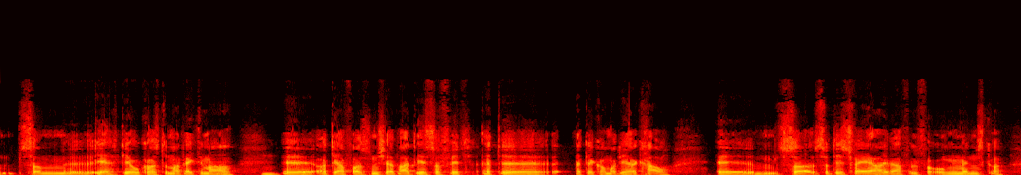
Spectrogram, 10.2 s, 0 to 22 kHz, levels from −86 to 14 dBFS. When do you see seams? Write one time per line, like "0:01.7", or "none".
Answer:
0:08.2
